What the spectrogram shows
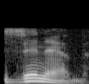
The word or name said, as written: zineb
